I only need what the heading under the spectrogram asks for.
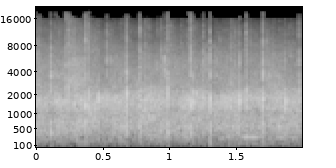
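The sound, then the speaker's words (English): A crowd claps steadily in applause for a testimony of answered prayer, the dense patter of many hands at a fairly loud, sustained level with no voices standing out. “Let's give a round of applause for that.”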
